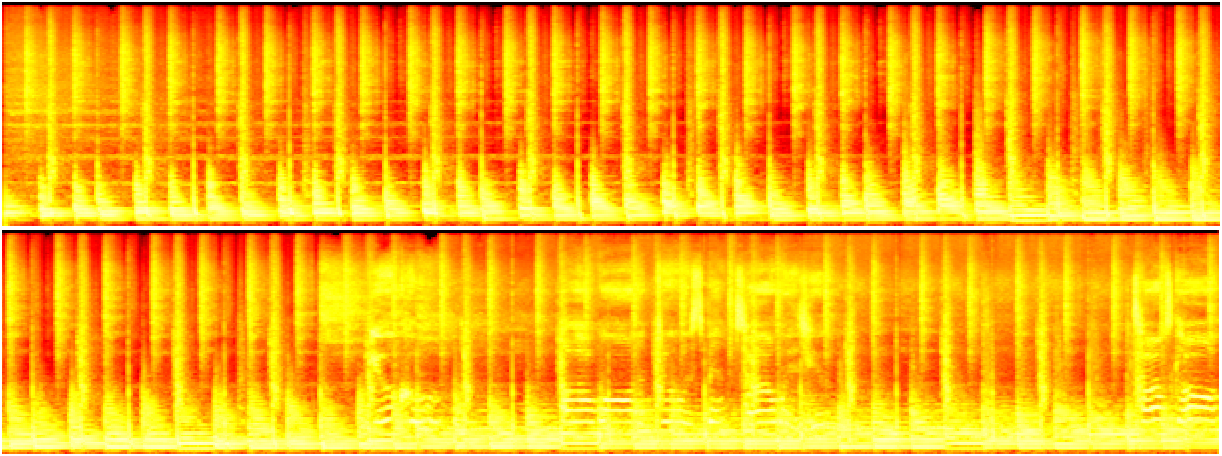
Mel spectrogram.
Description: Deep House, Electro Sound

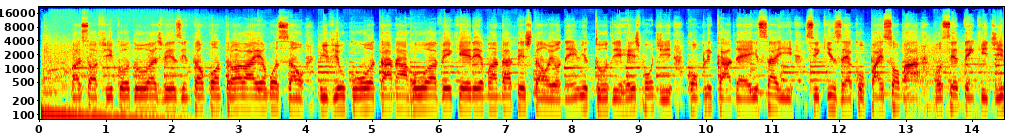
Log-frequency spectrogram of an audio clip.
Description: BAILE PHONK

